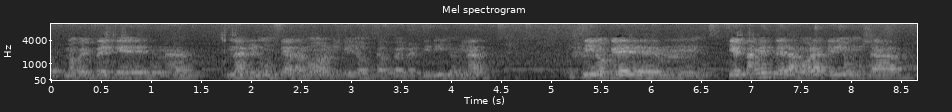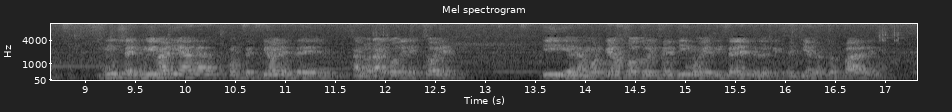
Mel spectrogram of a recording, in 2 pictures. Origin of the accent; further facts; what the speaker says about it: Andalusia, Spain; accent: Andalusian; tengo un acento muy andaluz. Yo pienso en andaluz, pero claro, tengo en cuenta que estoy escribiendo en castellano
